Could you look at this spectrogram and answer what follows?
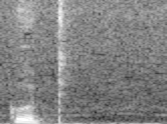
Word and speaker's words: could: help me god ingat I could ini dibacanya code tidak tidak perlu ada huruf l nya di sana Ini kalau pakai bahasa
